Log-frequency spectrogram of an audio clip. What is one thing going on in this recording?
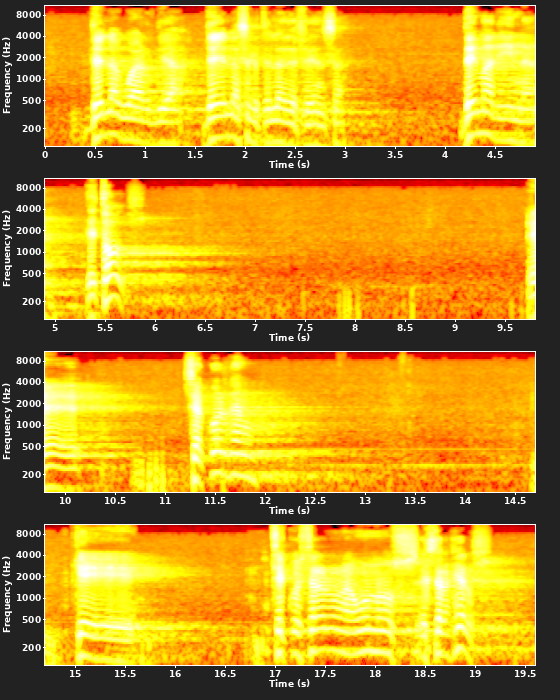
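An elderly man speaks calmly into a microphone, with pauses, in a room with a slight echo.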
